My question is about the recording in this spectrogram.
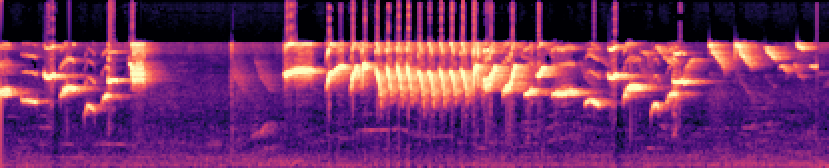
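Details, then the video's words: Oriental magpie-robin (kacer) in a full, lively song said to be filled with canary phrases; varied whistled and buzzy notes with rising and falling slurs, then a fast run of scratchy repeated notes and high trills, over a quiet background hum. "suara Kacer gacor isian komplit | Masteran Kacer ISIAN Burung Kenari"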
